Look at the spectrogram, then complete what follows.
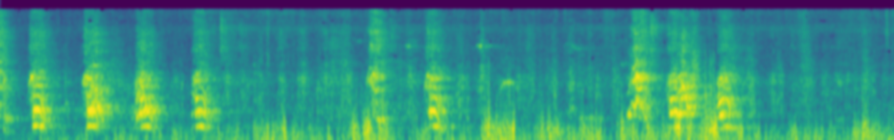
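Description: Two young dogs, a black Lab-pit mix and a tan cattle-dog-type mix, play-fighting with short yips and barks in quick runs, with scuffling between them.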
